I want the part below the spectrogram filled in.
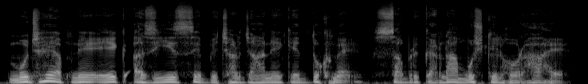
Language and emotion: Urdu, sad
